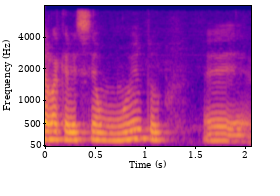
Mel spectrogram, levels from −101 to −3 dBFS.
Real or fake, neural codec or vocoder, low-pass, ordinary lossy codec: real; none; 7.2 kHz; none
